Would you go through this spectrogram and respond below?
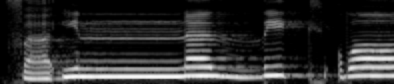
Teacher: Sebab alif lam menghadapi huruf syamsiyah yaitu dzal. Cara bacanya alif lam lewatin enggak perlu dibaca. Masukkan langsung ke dal atau diidgamkan. Idgham. Syamsi. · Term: alif lam syamsiyah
